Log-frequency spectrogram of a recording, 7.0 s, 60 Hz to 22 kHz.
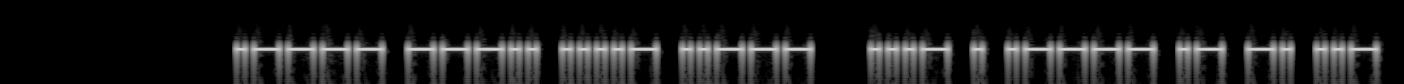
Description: Morse code, heard as a keyed tone, about 28 wpm, 700 Hz. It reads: 1842 VE1ANU
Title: Worked All Europe DX Contest - QTC Exchange - 28wpm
